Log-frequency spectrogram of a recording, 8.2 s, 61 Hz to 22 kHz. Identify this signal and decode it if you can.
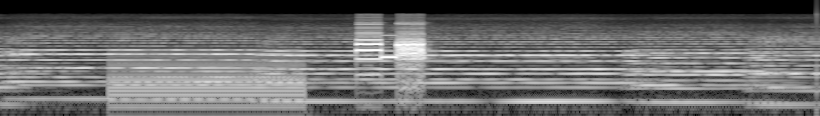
Caller ID data burst, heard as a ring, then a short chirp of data, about 1200 baud.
